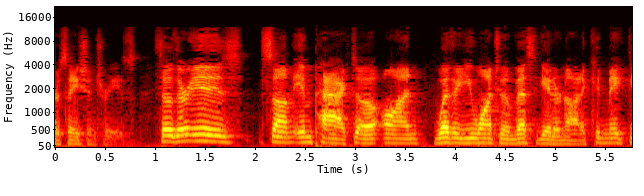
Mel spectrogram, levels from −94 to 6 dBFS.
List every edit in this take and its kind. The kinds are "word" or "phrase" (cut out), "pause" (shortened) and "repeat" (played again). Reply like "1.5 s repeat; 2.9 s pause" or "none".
0.9 s pause; 2.0 s pause; 3.7 s pause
